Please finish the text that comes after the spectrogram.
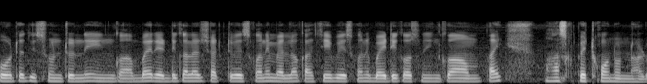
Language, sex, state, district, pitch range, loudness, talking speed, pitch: Telugu, male, Andhra Pradesh, Visakhapatnam, 145-155 Hz, -19 LUFS, 165 wpm, 150 Hz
